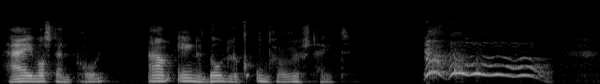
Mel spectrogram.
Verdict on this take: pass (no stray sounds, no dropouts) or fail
fail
